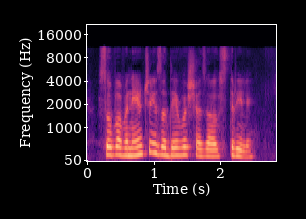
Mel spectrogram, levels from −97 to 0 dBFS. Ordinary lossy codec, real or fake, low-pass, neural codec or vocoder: none; fake; 10.8 kHz; codec, 24 kHz, 1 kbps, SNAC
